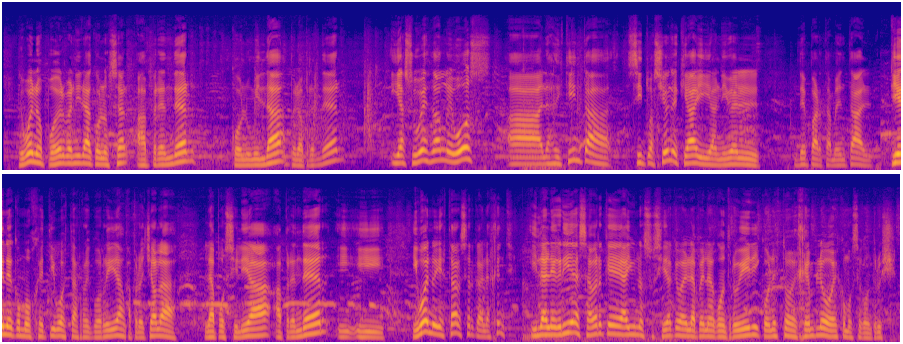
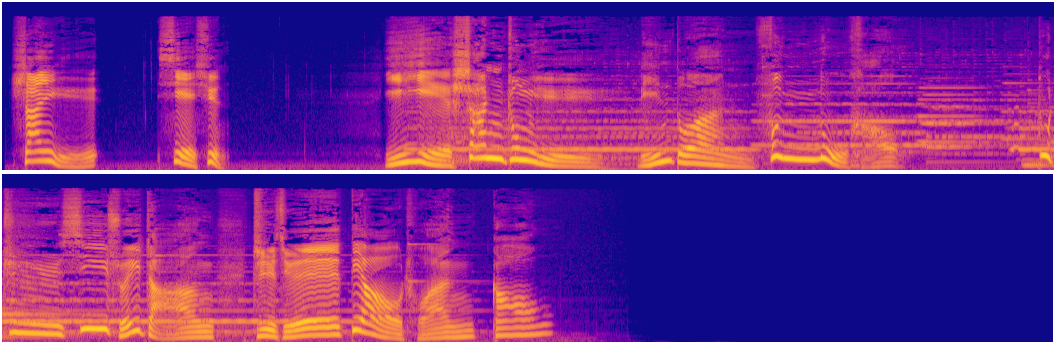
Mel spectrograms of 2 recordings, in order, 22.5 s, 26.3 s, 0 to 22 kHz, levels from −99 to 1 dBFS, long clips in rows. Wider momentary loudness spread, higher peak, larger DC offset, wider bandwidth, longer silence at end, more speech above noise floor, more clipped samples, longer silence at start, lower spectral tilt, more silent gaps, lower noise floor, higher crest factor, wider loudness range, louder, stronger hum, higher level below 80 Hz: second, 11 LU vs 18 LU; about the same, -4 dBFS vs -2 dBFS; neither; about the same, 15 kHz vs 15.5 kHz; second, 0 s vs 6.25 s; second, 19 dB vs 74 dB; neither; about the same, 0.05 s vs 0.15 s; about the same, -4.5 dB/octave vs -5 dB/octave; neither; second, -45 dBFS vs -90 dBFS; first, 22 dB vs 16 dB; second, 3 LU vs 8 LU; second, -26 LUFS vs -16 LUFS; neither; second, -62 dBFS vs -52 dBFS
